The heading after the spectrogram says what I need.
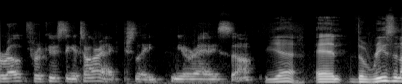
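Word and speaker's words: Ouray: And Practice is Perfect, number 2, 714, number 3, and Ore. Am I saying that right? Ore? Is that the? It's pronounced Ure.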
